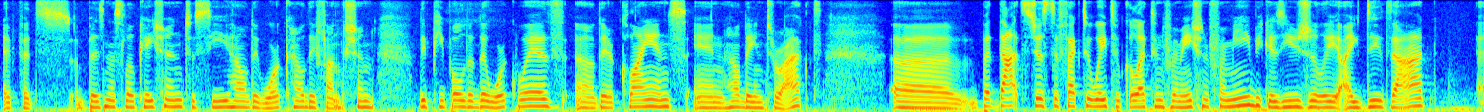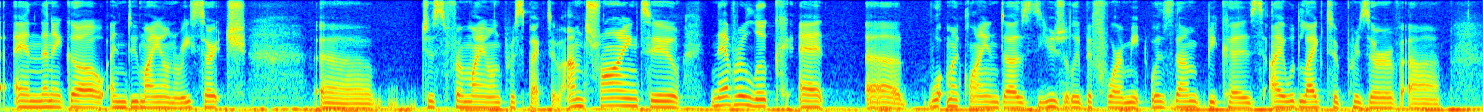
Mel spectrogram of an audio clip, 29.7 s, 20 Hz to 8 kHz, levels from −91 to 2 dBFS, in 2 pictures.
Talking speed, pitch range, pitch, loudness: 165 wpm, 110-165 Hz, 150 Hz, -19 LUFS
